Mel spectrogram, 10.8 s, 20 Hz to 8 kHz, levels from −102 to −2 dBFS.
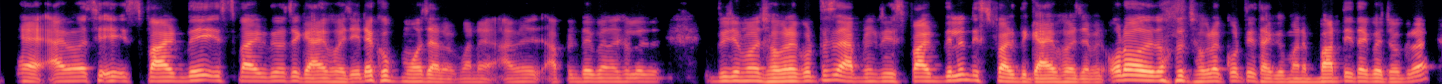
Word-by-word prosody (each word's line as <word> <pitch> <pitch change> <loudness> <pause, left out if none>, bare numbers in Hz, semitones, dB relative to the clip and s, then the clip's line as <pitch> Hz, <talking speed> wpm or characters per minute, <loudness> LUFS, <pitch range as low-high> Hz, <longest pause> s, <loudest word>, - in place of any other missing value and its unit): হ্যাঁ, 140 - +1
আমি 135 - +1
বলছি 145 0 -1 0.3
স্পার্ক 140 0 +4
দিয়ে 165 +2 +3 0.2
স্পার্ক 145 -1 +2
দিয়ে 150 0 -3
হচ্ছে 150 0 -4
গায়েব 120 0 +2
হয়ে 115 -1 -2
যাই। 125 - -1
এটা 160 - +4
খুব 165 - +1
মজার। 125 -3 0 0.2
মানে 115 0 -9 0.2
আমি 120 +2 -7 0.2
আপনি 125 - -15
দেখবেন 125 0 -1
আসলে 125 0 -5 0.6
২ 145 - -2
জন 155 - +1
মানুষ 150 -2 +1
ঝগড়া 135 +2 +5
করতেছে। 170 +4 -3
আপনি 130 0 -11
একটু 135 +1 -5
স্পার্ক 140 0 +4
দিলেন 175 +4 +1 0.2
স্পার্ক 125 - +3
দিয়ে 125 - -4
গায়েব 115 0 +4
হয়ে 115 -1 0
যাবেন। 110 0 -5
ওরাও 180 +1 +7 0.3
হচ্ছে 165 - +1
ঝগড়া 135 +3 0
করতেই 150 -1 -3
থাকবে। 115 -1 -2
মানে 115 0 -3
বাড়তেই 130 +2 +2
থাকবে 130 -1 +1
ঝগড়া 115 +4 -1
135 Hz, 235 wpm, -24 LUFS, 125-145 Hz, 0.6 s, ওরাও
